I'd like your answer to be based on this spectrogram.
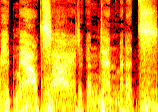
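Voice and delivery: hushed secret whisper, very close and quiet. Sending a secret spoken message into a character's ear: whispering. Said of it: "So I'm going to whisper in his ear".

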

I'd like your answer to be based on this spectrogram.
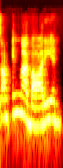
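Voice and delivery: ordinary delivery

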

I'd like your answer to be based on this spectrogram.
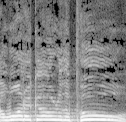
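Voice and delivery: acted very high, shrill child scream, "pool" drawn out. Father retells his child, left at home, screaming from his bedroom: retelling a child screaming. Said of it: "and he's screaming".

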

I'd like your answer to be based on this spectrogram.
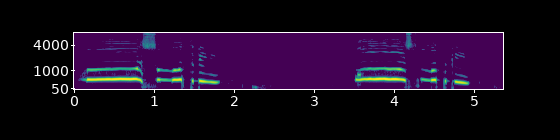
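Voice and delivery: tiny little voice, very high, slow and drawn out. Acting out the tiny inner voice a listener should hear: tiny little inner voice. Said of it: "the tiny little voice".

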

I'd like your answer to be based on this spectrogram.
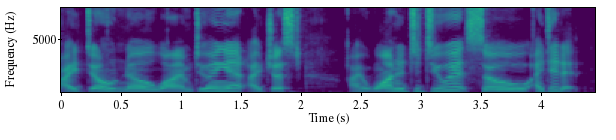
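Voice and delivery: put-on defensive tone. Recounting a woman being yelled at, the speaker voices her reply: imitating a defensive tone. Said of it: "And she's defensive".

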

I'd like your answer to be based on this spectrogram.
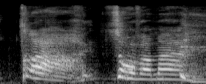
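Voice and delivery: mock in-your-face yell, very high and stretched out. Retell what he said to a manager, imitating someone shouting point blank in his face. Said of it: "point blank in his face".

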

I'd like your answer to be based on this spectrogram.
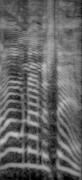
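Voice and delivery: bold, confident voice from the chest.

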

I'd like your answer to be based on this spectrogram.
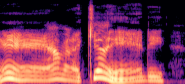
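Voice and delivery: very high, snarky, menacing killer-doll voice. Contrasting a new take with the old one, the speaker does a snarky Chucky voice. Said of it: "very, like, snarky".

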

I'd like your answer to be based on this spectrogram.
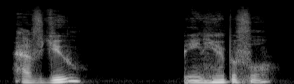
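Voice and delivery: quiet whisper under breath. Eyes closed on the way to the next room, whispering under breath. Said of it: "whisper under my breath".

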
